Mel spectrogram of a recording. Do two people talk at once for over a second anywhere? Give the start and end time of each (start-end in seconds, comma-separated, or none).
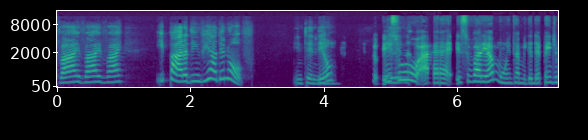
none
